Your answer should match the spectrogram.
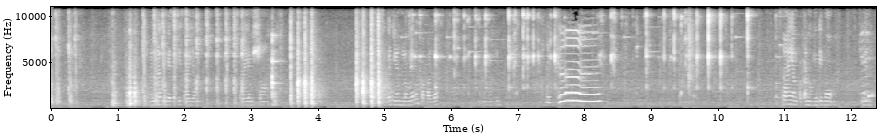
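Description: Spatula and spoon knocking and scraping against a mixing bowl and a metal loaf pan as cake batter is scraped out and spread: runs of sharp clinks and taps, densest in the first five seconds, sparser after.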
